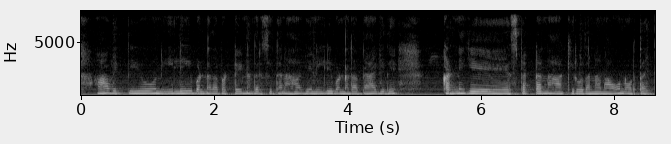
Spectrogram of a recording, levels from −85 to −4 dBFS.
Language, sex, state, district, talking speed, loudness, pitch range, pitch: Kannada, female, Karnataka, Dharwad, 120 wpm, -36 LUFS, 180-200 Hz, 190 Hz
